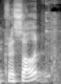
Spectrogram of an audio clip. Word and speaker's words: croissant: you give me a croissant there's a t but you don't pronounce it then they should just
